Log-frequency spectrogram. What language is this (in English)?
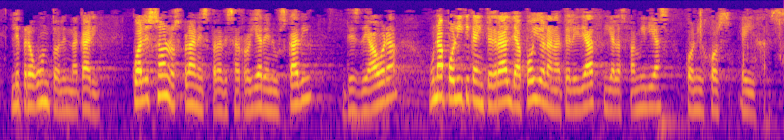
Spanish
